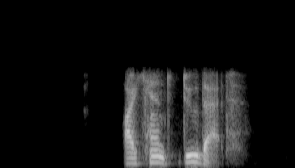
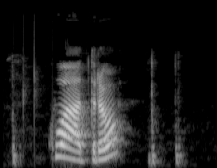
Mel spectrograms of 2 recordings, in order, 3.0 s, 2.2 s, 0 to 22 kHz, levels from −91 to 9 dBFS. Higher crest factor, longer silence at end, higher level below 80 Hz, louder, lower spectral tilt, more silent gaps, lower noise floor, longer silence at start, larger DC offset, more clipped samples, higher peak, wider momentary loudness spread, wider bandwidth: about the same, 20 dB vs 20 dB; about the same, 0.6 s vs 0.65 s; first, -58 dBFS vs -76 dBFS; second, -21 LUFS vs -16 LUFS; about the same, -5.5 dB/octave vs -5 dB/octave; neither; first, -73 dBFS vs -48 dBFS; first, 1.25 s vs 0.1 s; neither; neither; second, -4 dBFS vs 0 dBFS; about the same, 12 LU vs 13 LU; second, 4.1 kHz vs 7.2 kHz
